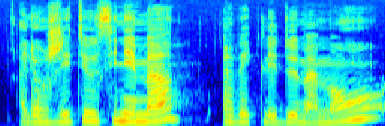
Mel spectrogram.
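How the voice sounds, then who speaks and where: On a very clean recording with a silent background, a woman's dark, mellow voice sounds dry and close with no echo. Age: 60s. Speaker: volunteer. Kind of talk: testimony.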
